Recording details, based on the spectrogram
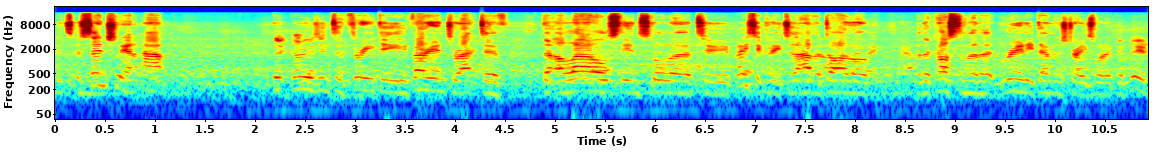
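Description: A man interviewing at a trade show stand in a large exhibition hall, speaking in a relaxed, conversational way. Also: on the high side, background noise. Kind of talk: casual interview questions.

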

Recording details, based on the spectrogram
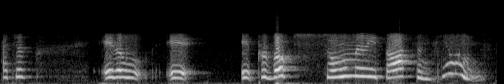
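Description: A woman's voice: very high-pitched, slow pace. A woman hosting a casual solo fan podcast, talking in a gushing, enthusiastic fangirl manner. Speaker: podcast host. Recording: muffled phone-like narrow-band sound.

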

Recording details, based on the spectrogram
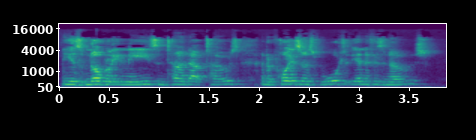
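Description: A man's voice: high-pitched, level tone, brisk, reverberant. A young man reading a children's story aloud expressively. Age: young adult. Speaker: storybook reader. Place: small indoor room, on a sofa.

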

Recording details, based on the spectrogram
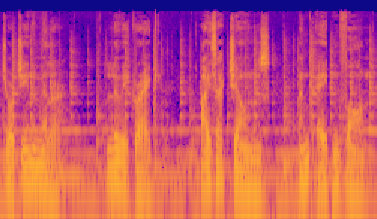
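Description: Deep male announcer over loud music. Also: measured pace. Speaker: credits announcer. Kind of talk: scripted closing credits. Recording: loud drum music behind.

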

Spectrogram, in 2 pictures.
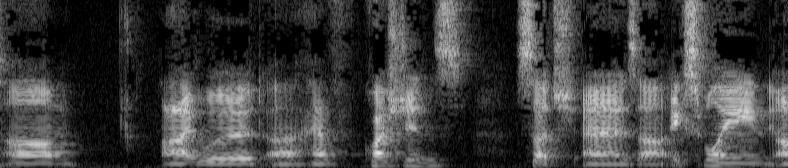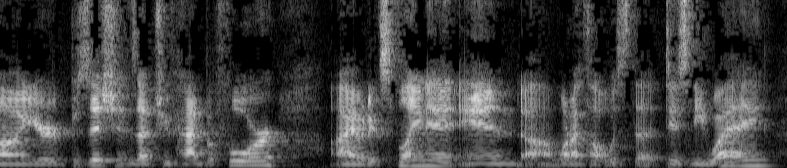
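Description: A young American man, around twenty, talking casually and haltingly to camera in a vlog, pausing often mid-sentence. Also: mid-range voice, fairly bright tone. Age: young adult, around 20. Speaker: vlogger. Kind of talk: casual reaction vlog, recounting an experience. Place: small bedroom, indoors. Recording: roomy, echoey bedroom sound.

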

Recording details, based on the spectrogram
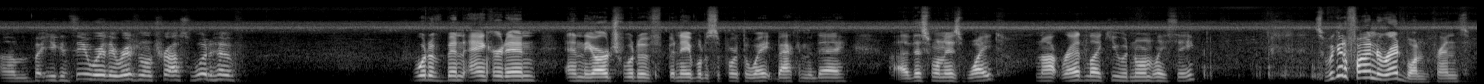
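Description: A man in his thirties chats with his viewers in a bright, forward voice while holding the camera at arm's length. He explains what he sees as he walks along a creek outdoors. Faint crickets and insects hum in the background. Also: sits high, normal speed, poor audio. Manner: chatty, explains as he goes, addresses viewers as friends. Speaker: travel vlogger. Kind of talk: casual walk-and-talk vlog. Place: outdoors by a covered bridge and creek. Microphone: handheld camera at arm's length.

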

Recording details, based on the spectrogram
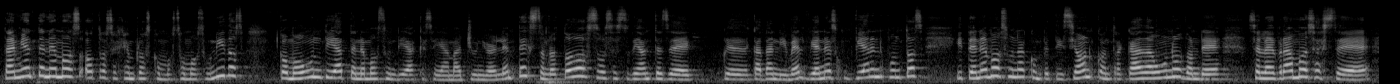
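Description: A teenage girl, a student mentor, giving an earnest prepared speech to parents from a podium, pausing often on filler words. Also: high voice, a little mellow, slight background noise. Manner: earnest, many hesitations with "este". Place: school hall at a podium. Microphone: podium microphone.

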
